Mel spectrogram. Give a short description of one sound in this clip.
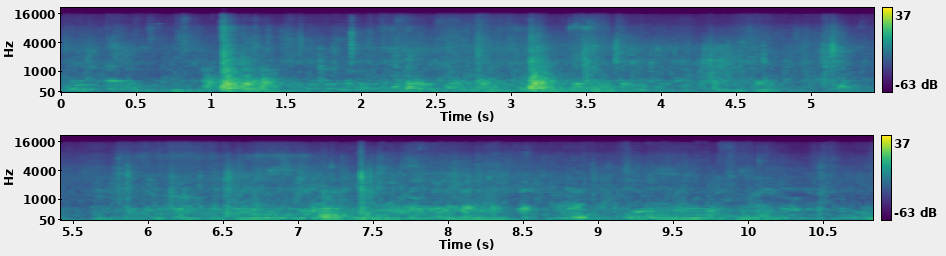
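Large sheets of paper rustle and crinkle as they are handled.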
